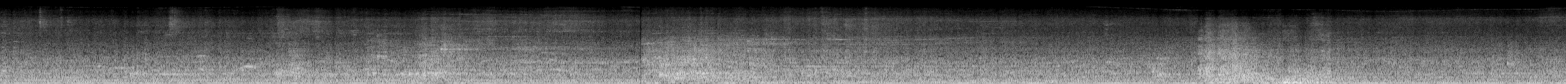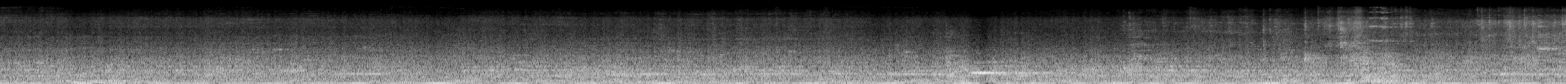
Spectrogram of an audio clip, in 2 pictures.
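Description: Heavy demolition excavators' diesel engines running steadily at a concrete demolition site, with louder swells of noise about seven and thirteen seconds in as the machines work.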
